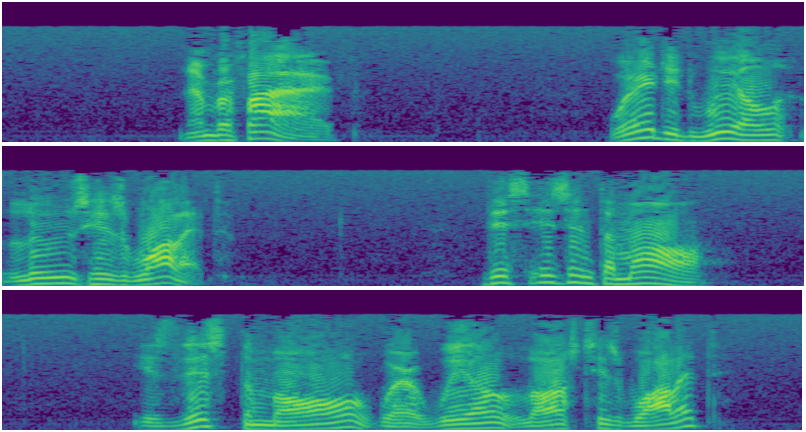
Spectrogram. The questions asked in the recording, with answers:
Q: Is this the mall where Will lost his wallet?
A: No, it isn't.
